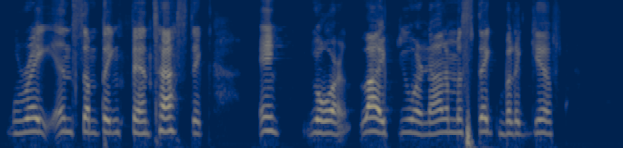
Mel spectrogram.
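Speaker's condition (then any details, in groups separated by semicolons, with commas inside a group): Cerebral palsy; uses power wheelchair, depends on others for physical needs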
